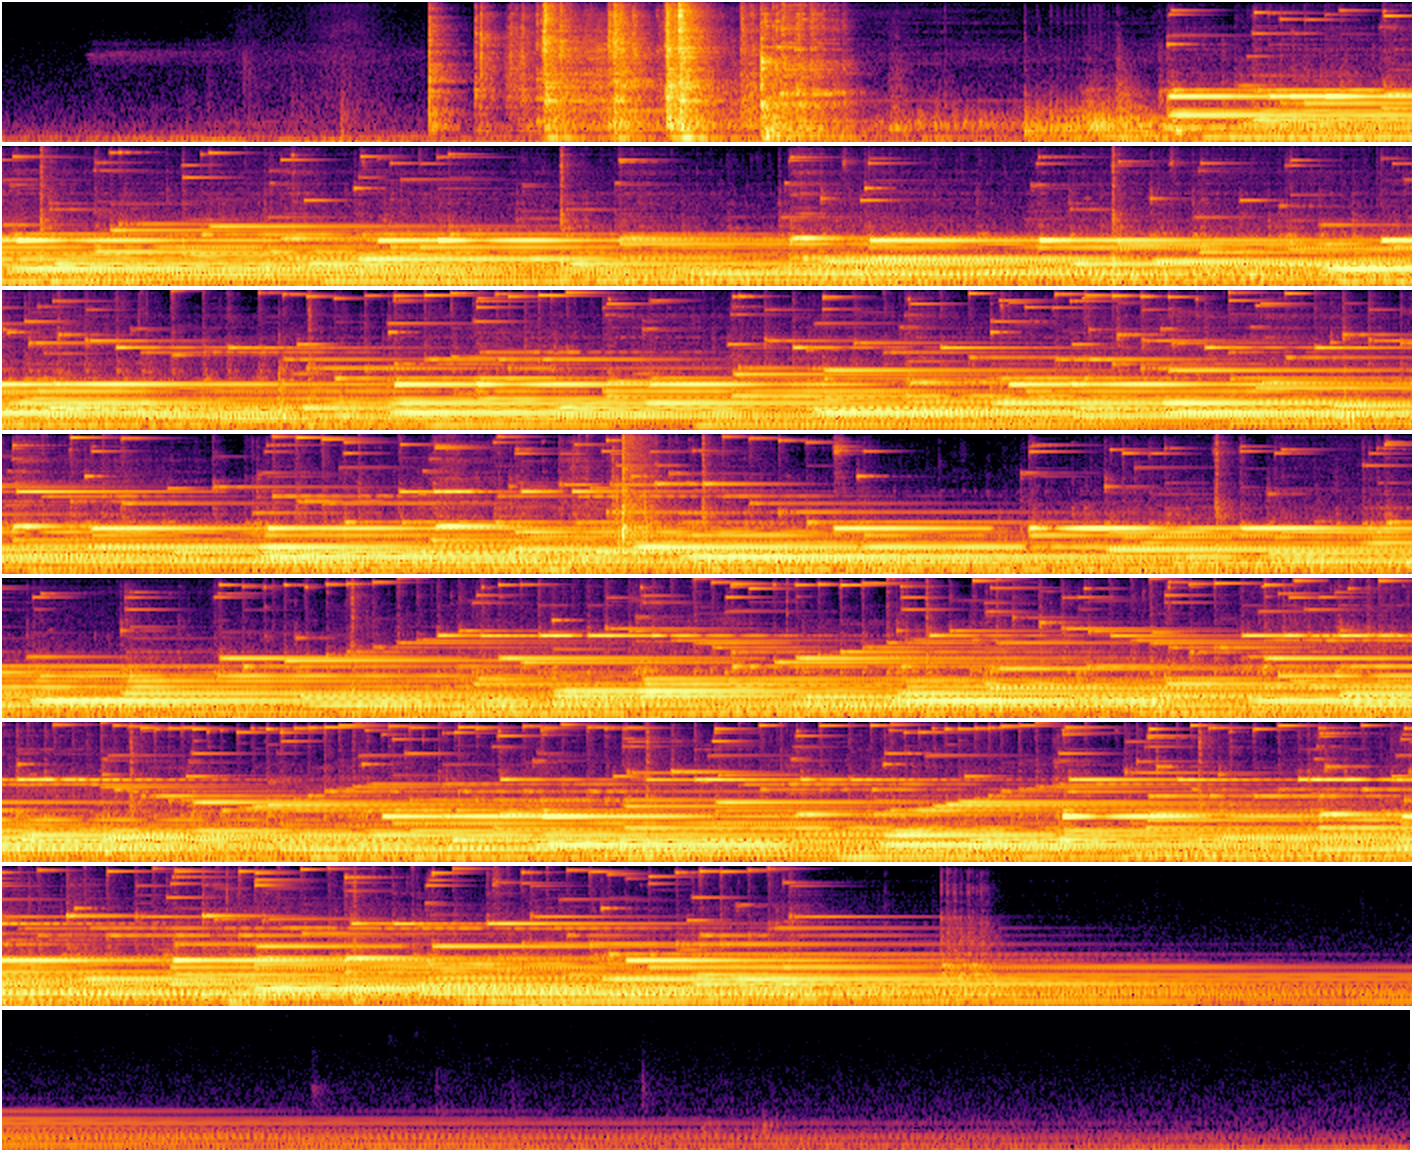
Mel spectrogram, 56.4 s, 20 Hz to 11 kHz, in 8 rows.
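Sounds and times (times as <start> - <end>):
coin-operated metal disc polyphon music box: 2.4 - 4.5, 5.4 - 47.3.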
